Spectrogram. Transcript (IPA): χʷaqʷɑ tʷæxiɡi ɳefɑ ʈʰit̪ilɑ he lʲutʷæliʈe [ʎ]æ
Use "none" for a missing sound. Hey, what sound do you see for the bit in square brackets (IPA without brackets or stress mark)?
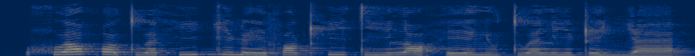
ʎ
